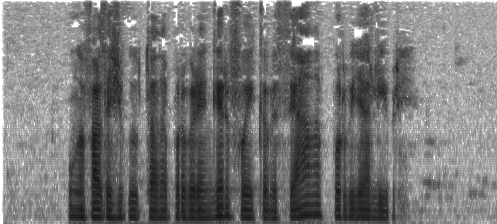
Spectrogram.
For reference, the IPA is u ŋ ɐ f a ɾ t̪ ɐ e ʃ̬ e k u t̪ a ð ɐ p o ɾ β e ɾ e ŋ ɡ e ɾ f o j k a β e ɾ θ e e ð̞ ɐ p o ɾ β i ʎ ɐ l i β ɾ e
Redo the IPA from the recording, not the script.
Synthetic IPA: u ŋ ɐ f a l t̪ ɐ e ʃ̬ e k u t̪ a ð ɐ p o ɾ β e ɾ e ŋ ɡ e ɾ f o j k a β e θ e a ð̞ ɐ p o ɾ β i ʎ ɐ l i β ɾ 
